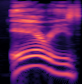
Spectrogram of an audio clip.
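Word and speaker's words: Ares: Aries, I'm sorry. Let me say that right. Aries, that's A-R-E-S, Get That House in 2023.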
